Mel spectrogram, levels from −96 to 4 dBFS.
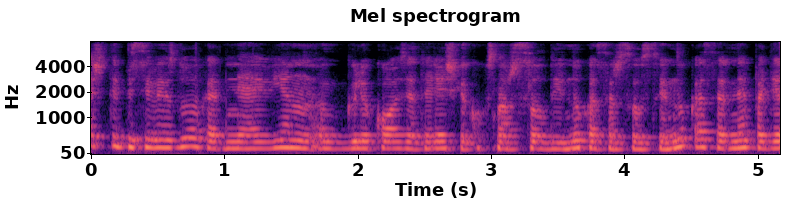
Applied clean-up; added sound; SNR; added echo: neural separator model SepFormer DNS4.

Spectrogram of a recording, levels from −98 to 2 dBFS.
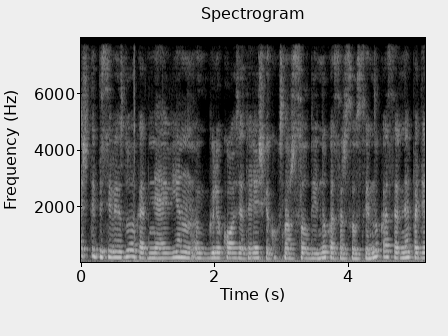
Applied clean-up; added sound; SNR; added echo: none; Engine; 18 dB; reverberation time 0.2 s.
